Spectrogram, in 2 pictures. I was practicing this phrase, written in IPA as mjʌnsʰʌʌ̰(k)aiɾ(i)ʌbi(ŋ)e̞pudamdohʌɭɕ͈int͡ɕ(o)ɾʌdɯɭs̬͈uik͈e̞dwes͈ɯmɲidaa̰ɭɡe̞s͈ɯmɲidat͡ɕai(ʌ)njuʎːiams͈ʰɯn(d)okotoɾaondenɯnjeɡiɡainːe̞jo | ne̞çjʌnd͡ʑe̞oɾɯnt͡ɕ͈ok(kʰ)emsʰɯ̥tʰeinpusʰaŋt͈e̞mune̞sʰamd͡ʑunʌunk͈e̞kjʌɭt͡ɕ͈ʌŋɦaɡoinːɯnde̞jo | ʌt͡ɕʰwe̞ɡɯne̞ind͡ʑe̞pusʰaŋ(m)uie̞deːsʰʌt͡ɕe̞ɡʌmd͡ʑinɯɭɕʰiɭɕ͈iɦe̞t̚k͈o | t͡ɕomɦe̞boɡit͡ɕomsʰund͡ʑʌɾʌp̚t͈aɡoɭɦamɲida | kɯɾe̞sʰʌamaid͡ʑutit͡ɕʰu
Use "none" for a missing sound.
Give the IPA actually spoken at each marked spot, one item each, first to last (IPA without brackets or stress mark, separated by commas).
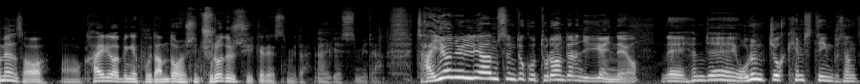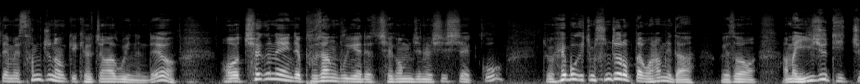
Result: kʰ, i, ŋ, u, ʌ, d, kʰ, b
